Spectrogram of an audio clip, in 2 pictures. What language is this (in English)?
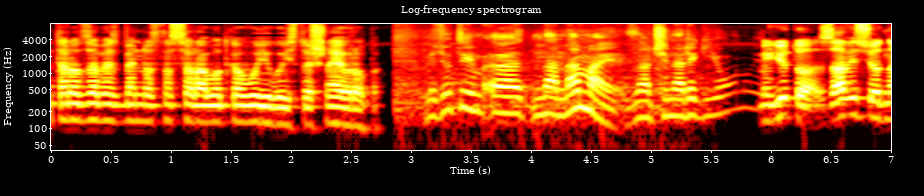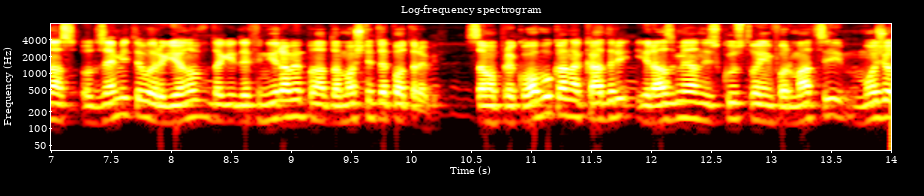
Macedonian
